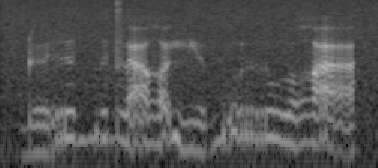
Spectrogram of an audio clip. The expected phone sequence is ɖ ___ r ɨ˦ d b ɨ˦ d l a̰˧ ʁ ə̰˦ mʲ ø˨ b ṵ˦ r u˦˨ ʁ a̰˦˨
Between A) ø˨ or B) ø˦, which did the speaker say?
A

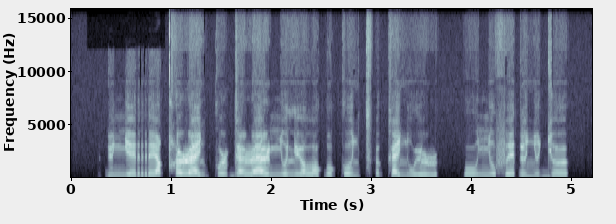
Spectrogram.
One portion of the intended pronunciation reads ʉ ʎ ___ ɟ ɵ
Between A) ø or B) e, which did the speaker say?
A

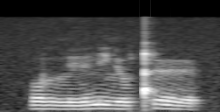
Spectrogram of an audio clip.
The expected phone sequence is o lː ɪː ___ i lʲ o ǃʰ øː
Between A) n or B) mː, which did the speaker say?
A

